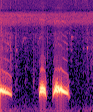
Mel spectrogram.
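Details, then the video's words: Vietnamese decoy spotted dove calling wild doves to its tree: a falling coo, a brief pause, then a short rounded note and a longer drawn-out coo, with nothing else audible. "Cu Gáy Việt Rút Bổi Về Chung Tàn | suara burung tekukur"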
